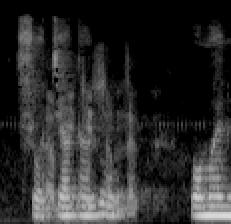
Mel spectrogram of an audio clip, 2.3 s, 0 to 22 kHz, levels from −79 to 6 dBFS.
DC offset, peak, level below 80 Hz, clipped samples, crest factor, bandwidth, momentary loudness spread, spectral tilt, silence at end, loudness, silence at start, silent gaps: under 0.1%; -2 dBFS; -52 dBFS; under 0.1%; 14 dB; 16 kHz; 16 LU; -7 dB/octave; 0 s; -18 LUFS; 0.2 s; none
